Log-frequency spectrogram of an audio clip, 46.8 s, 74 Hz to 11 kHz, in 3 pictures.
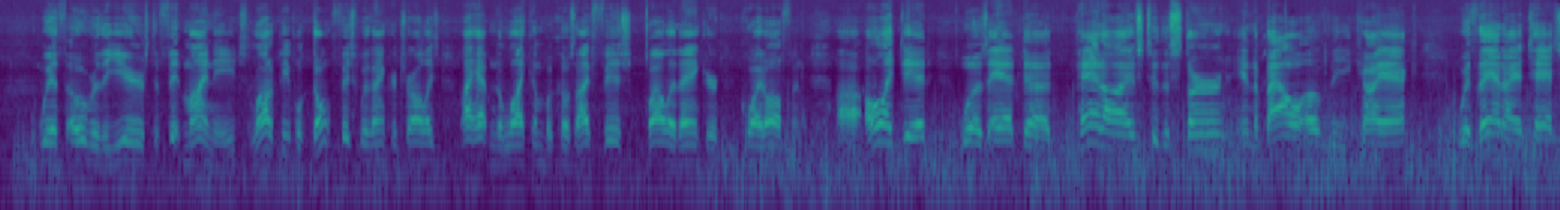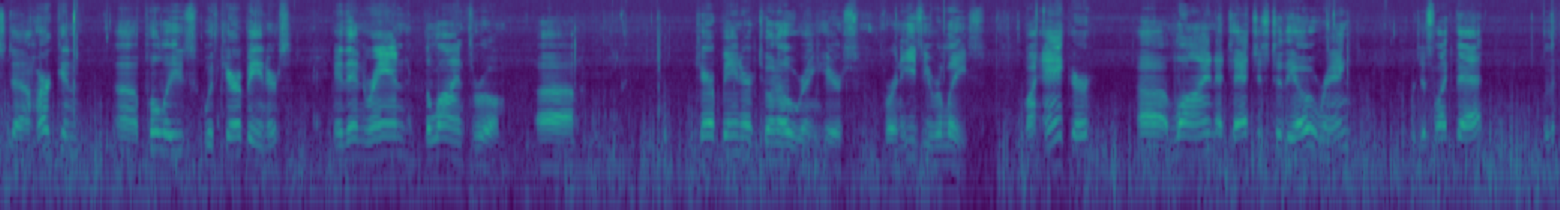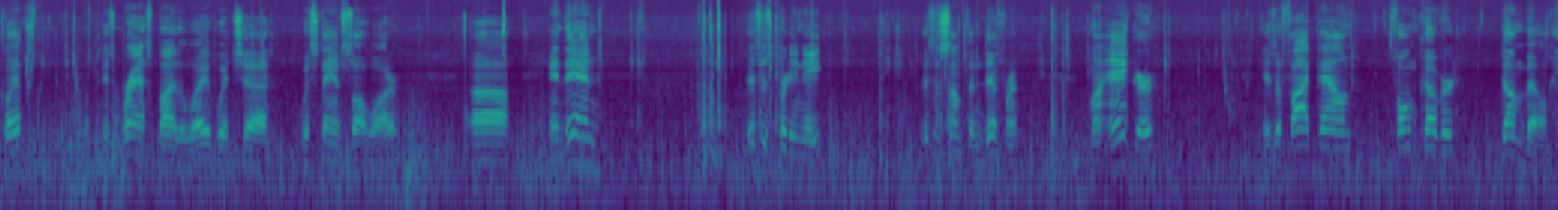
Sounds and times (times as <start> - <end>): Speech: 0.4 - 21.4, 22.6 - 29.1, 29.7 - 30.4, 32.2 - 35.2, 35.9 - 37.2, 38.7 - 39.4, 40.4 - 41.4, 42.1 - 42.8, 43.8 - 46.7.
